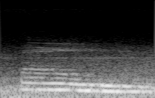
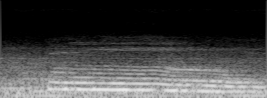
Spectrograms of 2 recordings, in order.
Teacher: Isso aqui é um ditongo que vai da vogal para a semivogal. Semivogal é sempre som de I ou de U, ó, pão.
